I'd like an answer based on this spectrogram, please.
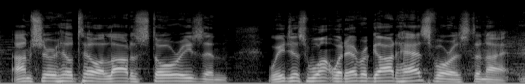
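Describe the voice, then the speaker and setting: Faint music plays behind a man whose pitch is fairly high. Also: moderate pace. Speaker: pastor. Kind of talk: sermon. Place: church. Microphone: handheld.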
